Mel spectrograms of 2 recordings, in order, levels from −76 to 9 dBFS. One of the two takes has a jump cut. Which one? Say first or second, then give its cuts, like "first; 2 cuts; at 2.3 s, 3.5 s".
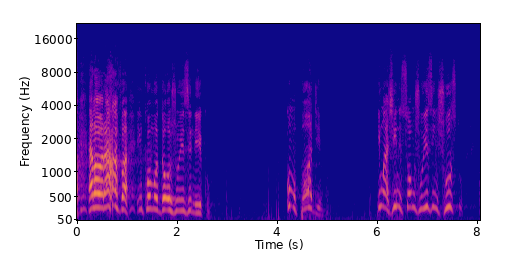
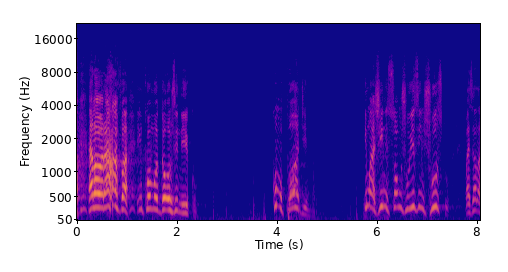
second; 1 cut; at 1.9 s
